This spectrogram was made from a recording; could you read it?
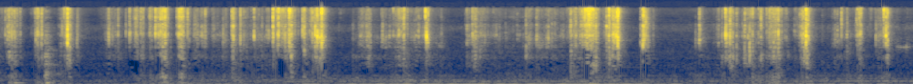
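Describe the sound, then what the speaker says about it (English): Paper is trimmed while making a shaker-style greeting card, giving quiet, intermittent crinkling and cutting rustles close by, with soft handling noises between them. "I'm gonna go ahead and trim that off"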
